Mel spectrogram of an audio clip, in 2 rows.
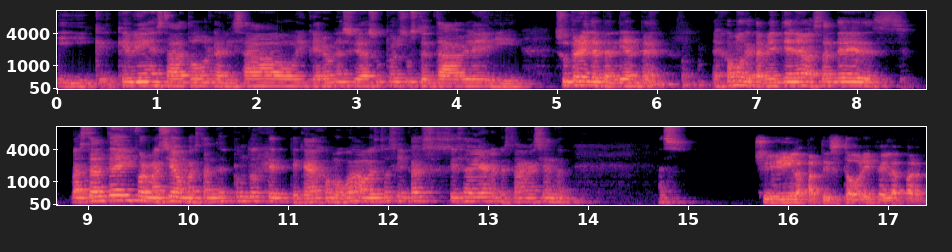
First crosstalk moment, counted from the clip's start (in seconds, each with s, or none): none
